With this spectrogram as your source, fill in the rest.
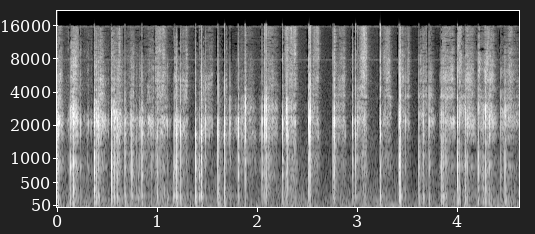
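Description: Fingernails tap and scratch rapidly along the glossy spine of a solid orange hardcover book, "Flammender Zorn," held sideways. The result is a fast, uneven run of short, dry, clicky taps mixed with light scratching, bright and crisp with a strong tone around 2 kHz and almost no low end.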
